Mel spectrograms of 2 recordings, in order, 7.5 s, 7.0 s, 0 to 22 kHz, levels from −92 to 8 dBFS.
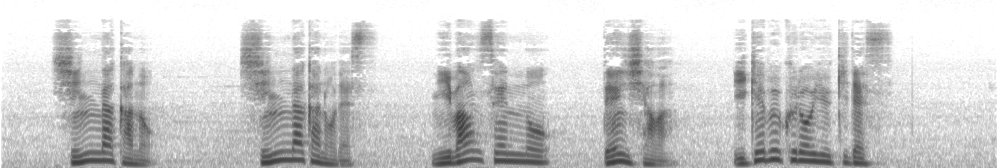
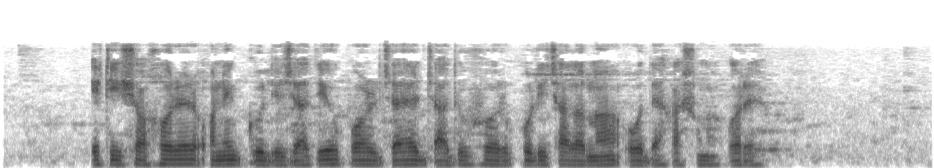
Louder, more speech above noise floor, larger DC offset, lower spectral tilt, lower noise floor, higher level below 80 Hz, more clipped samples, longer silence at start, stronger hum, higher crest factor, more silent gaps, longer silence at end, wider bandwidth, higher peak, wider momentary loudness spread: second, -24 LUFS vs -20 LUFS; about the same, 35 dB vs 35 dB; neither; about the same, -5.5 dB/octave vs -4.5 dB/octave; first, -58 dBFS vs -54 dBFS; second, -62 dBFS vs -42 dBFS; neither; second, 0.4 s vs 0.7 s; neither; about the same, 22 dB vs 18 dB; neither; second, 0.85 s vs 1.15 s; first, 13.5 kHz vs 8 kHz; about the same, -2 dBFS vs -2 dBFS; first, 13 LU vs 7 LU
